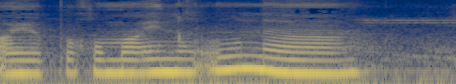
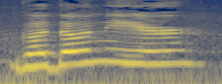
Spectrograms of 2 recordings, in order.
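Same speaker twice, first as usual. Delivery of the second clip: loud commands; 3 semitones higher, 8 dB louder, slower than usual. Real, not acted.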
